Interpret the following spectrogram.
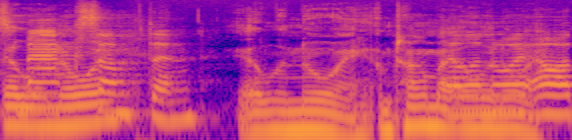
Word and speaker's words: Illinois: so um and it's Illinois Illinois there's no the s is silent get it right it's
